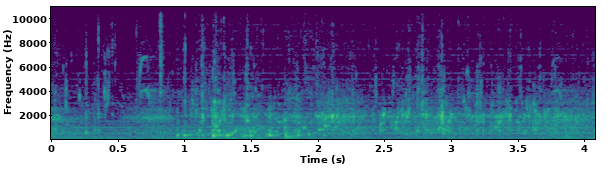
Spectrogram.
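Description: Faint trickling and splashing of liquid in a plastic bucket as window-cleaning solution is mixed, with a few small clicks.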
